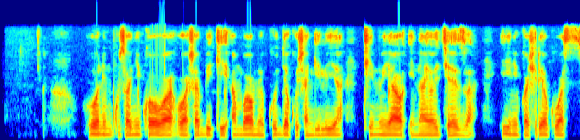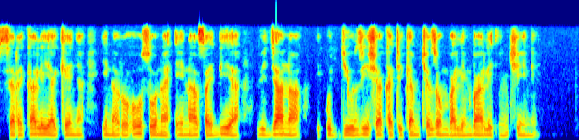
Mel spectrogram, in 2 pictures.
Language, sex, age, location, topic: Swahili, male, 18-24, Kisumu, government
